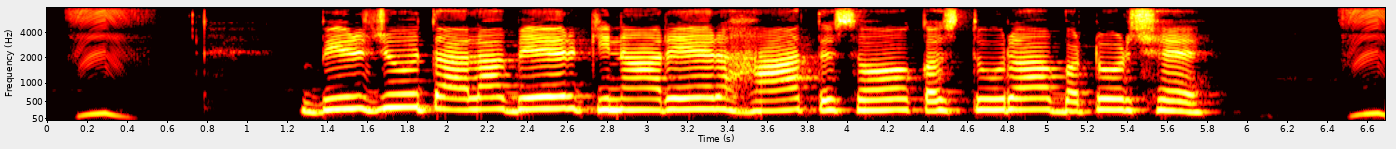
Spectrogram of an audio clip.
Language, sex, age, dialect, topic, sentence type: Magahi, female, 18-24, Northeastern/Surjapuri, agriculture, statement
